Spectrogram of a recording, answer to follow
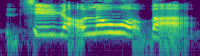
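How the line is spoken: Crying plea. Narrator (Chinese): 小白兔也哭道

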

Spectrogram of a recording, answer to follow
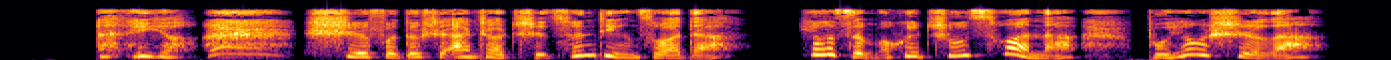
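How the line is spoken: Laughing. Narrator (Chinese): 周磊笑着道

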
